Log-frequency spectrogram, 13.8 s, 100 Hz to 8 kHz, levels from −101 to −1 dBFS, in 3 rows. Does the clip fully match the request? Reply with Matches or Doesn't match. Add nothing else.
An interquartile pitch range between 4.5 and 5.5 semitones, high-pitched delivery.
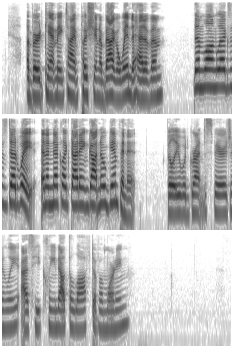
Matches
